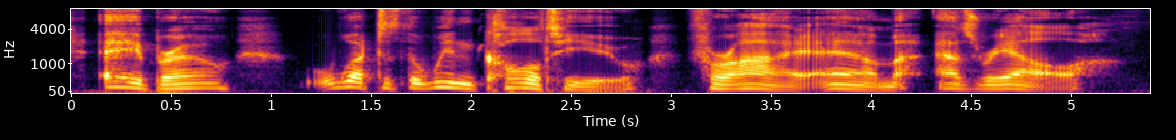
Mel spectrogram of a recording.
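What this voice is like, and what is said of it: Laid-back bro-accent elf voice. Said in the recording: “They might have more of like a bro accent.”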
